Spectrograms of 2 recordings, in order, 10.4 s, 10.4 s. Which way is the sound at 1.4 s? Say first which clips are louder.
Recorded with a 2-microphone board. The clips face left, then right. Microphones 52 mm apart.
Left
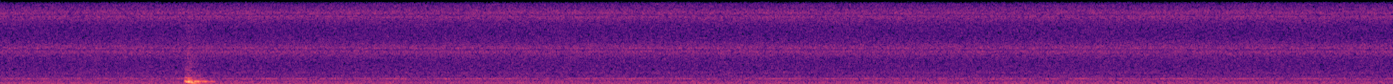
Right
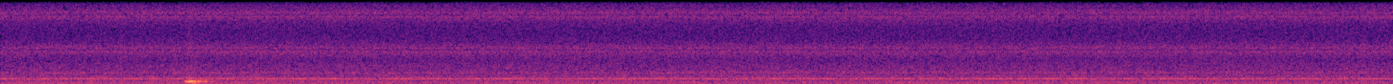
Left 3 dB; 50° left (ahead or behind).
